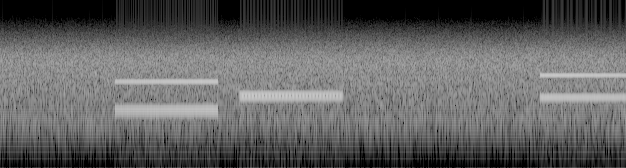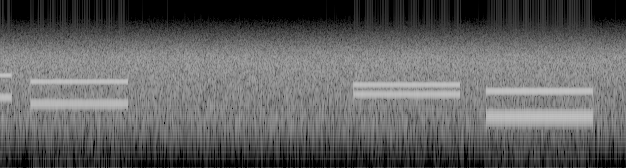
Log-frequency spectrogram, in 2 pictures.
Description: Aircraft SELCAL, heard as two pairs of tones, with radio static. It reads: DP-HJ HR-FP JM-BK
